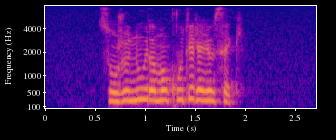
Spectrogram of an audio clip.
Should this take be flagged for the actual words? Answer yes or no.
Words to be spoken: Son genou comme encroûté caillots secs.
no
